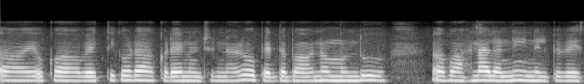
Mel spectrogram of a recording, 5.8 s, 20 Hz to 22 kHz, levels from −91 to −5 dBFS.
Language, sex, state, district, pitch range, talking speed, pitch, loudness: Telugu, female, Andhra Pradesh, Guntur, 195-210 Hz, 155 wpm, 200 Hz, -14 LUFS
